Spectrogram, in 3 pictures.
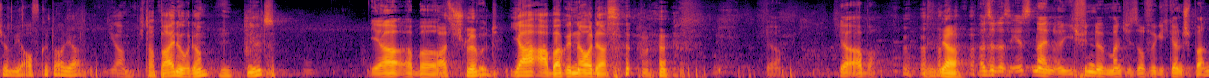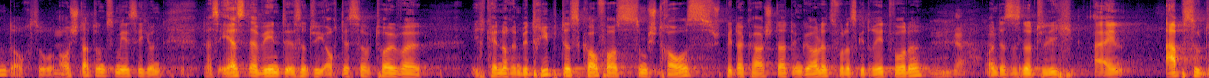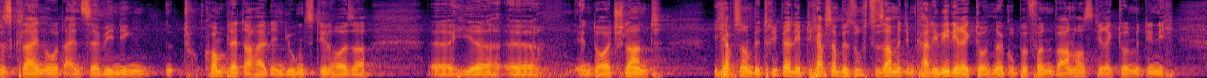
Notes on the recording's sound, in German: Die als Live-Podcast in den Räumen der Zentralen Landesbibliothek stattgefunden hat.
